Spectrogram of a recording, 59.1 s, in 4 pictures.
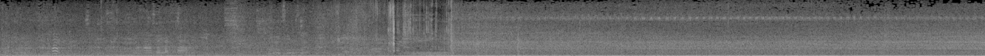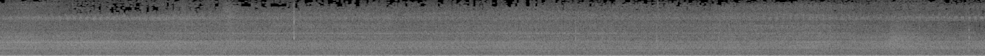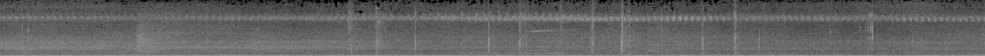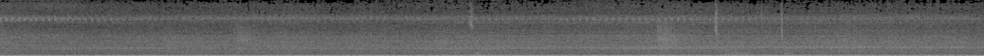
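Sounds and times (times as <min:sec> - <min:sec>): diesel train rumbling: 0:00.0 - 0:59.0.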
